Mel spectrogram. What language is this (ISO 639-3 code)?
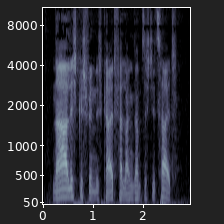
deu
